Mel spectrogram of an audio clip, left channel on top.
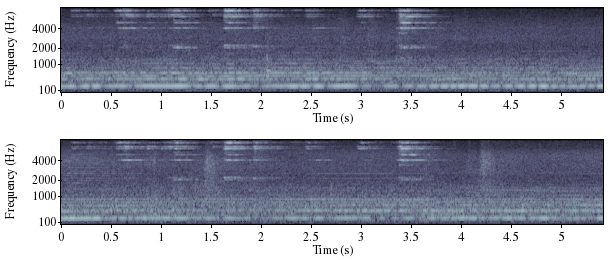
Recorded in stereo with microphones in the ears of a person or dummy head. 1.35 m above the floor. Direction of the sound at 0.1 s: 5° right (ahead or behind).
